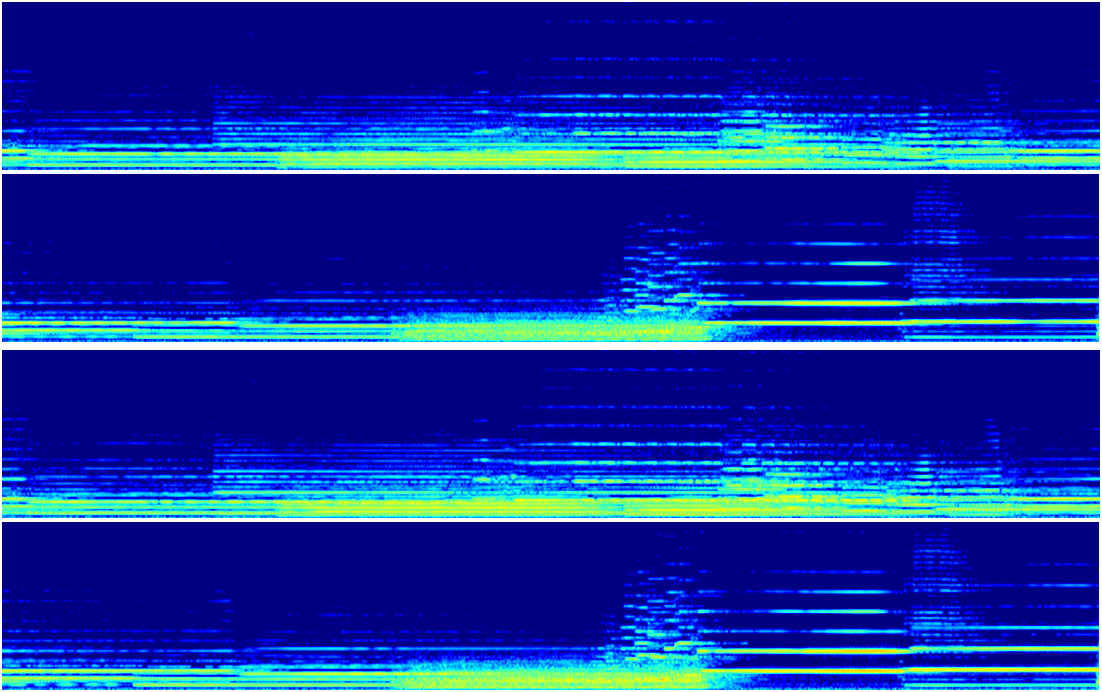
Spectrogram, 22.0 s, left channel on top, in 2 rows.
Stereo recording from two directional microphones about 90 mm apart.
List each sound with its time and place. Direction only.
3.0 s brass instrument: 10° left (ahead or behind)
16.6 s music: centre (ahead or behind)
19.1 s wind instrument: 10° left (ahead or behind)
